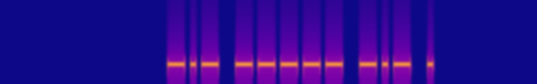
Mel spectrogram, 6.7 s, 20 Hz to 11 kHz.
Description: Morse code, heard as a keyed tone, about 17 wpm, 700 Hz. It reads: K0KE
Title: USA Call Signs - 4 Characters - Repeated 2x - 17wpm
